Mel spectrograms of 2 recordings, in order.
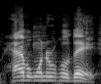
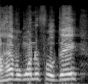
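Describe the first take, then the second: First: Said in the usual way. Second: Sarcastic echo, pitched up and louder; sneering mock-polite repeat. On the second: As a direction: throw their sign-off back at them with scorn. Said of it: "All right, first of all".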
